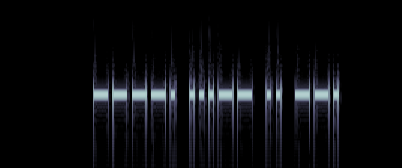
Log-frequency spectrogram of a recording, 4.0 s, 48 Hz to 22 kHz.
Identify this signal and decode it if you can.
Morse code, heard as a keyed tone, about 25 wpm, 700 Hz. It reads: 93IG
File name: practice / 25wpm / Four Letter-Number Combinations - 25wpm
